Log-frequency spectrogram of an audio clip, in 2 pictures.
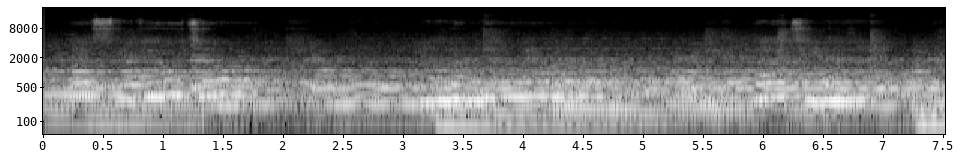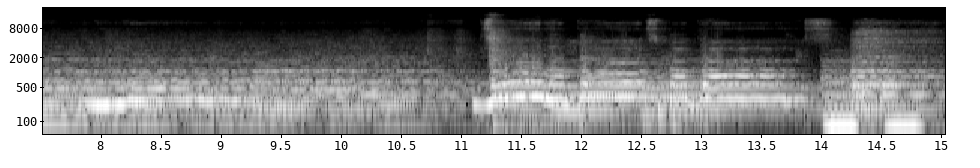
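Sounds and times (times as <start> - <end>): woman singing into microphone: 0.0 - 9.6, 11.0 - 14.4
instrumental accompaniment with keys: 0.0 - 15.0
deep bass: 14.0 - 15.0.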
